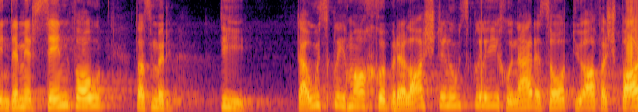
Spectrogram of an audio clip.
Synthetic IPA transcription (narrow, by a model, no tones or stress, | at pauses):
ɪndəmɪːɾsɪnfɔld̥ɑsməɾ | d̥i | d̥æuskliːχmɑχːəøbəɾəlɑʃtənuːsklliːχunæːɾəsoːtyɑːfəʃpɑ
